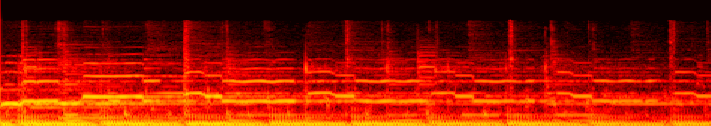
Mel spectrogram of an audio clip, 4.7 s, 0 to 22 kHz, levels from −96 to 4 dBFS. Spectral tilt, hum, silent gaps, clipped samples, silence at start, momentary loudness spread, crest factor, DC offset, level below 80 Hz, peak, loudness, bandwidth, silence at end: -7 dB/octave; none; none; under 0.1%; 0 s; 8 LU; 14 dB; under 0.1%; -34 dBFS; -16 dBFS; -32 LUFS; 11 kHz; 0 s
